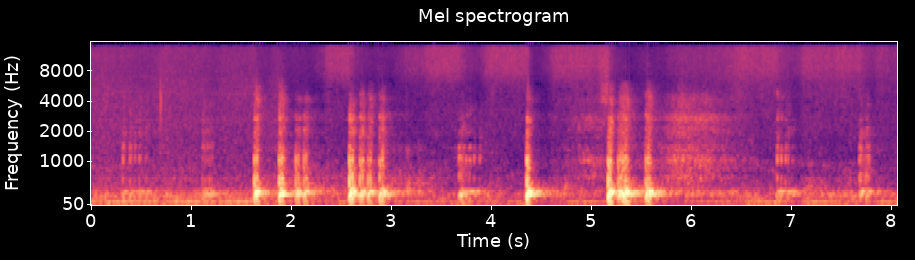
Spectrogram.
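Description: Fireworks shells bursting in a string of sharp bangs at irregular intervals, some in quick pairs, each trailing off in a short rumble.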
